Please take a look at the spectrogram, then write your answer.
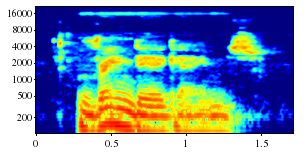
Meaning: Activities which exclude outsiders
- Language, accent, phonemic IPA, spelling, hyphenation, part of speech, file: English, Southern England, /ˈɹeɪndɪə ˌɡeɪmz/, reindeer games, rein‧deer games, noun, LL-Q1860 (eng)-reindeer games.wav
